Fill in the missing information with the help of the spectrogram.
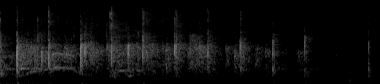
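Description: An audience applauds, dense overlapping hand claps forming a steady bright patter that gradually thins out and fades toward the end, with a few isolated claps at the close.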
